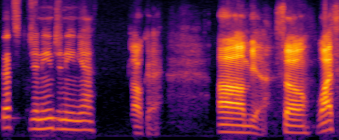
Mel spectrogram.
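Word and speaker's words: Jenin: I don't know how you properly pronounce that. Do you, homeboy? That's correct. That's Janine.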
